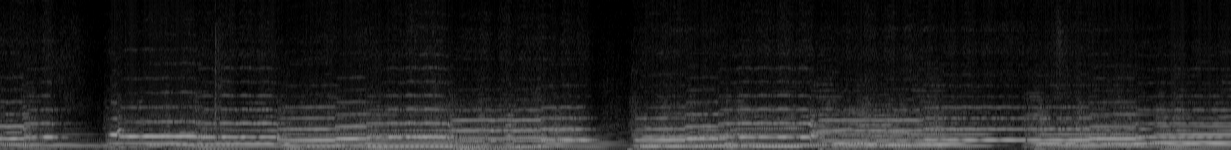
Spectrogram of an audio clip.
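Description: A small orchestra with strings playing a classical passage under a conductor: sustained chords moving from note to note, with brief breaks between phrases about one and six seconds in.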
